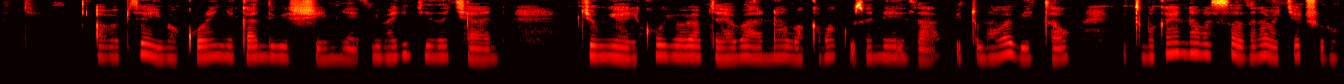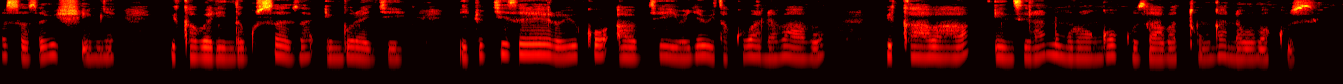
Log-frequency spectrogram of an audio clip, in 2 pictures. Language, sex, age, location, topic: Kinyarwanda, female, 25-35, Kigali, health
